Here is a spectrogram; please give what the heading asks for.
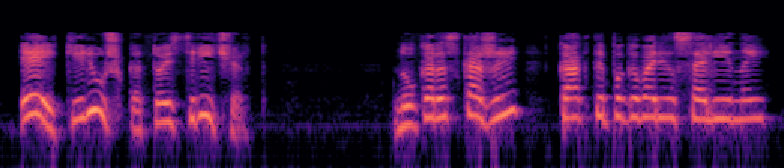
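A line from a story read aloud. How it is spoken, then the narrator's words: Shouted through window. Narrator (Russian): крикнула я в окно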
